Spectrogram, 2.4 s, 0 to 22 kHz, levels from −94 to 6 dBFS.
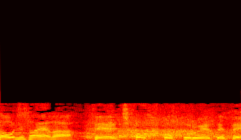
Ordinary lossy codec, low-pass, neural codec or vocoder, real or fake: MP3, 24 kbps; 7.2 kHz; none; real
